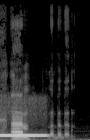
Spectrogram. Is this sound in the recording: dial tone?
yes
